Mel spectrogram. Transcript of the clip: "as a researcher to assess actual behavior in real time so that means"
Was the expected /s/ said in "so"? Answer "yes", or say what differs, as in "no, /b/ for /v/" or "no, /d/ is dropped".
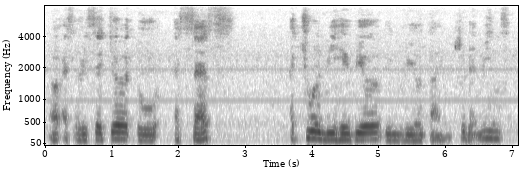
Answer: yes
